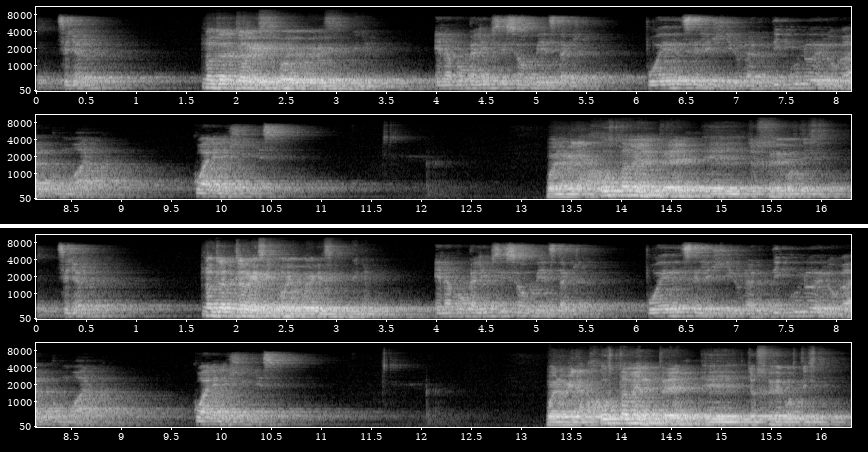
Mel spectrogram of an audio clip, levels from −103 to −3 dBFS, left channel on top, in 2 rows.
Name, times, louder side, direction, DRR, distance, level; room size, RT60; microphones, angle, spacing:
voice 1, 0.2-0.6 4.0-5.5 6.1-8.9 9.7-10.6, equal, 5° right, -3 dB, 3.2 m, -30 dB
voice 2, 1.7-3.4 13.3-15.9, right 1 dB, 45° right, 1 dB, 3.3 m, -21 dB
16.5 x 15.0 x 5.5 m, 2.1 s
head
